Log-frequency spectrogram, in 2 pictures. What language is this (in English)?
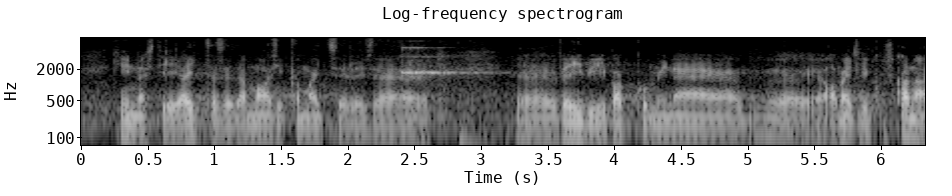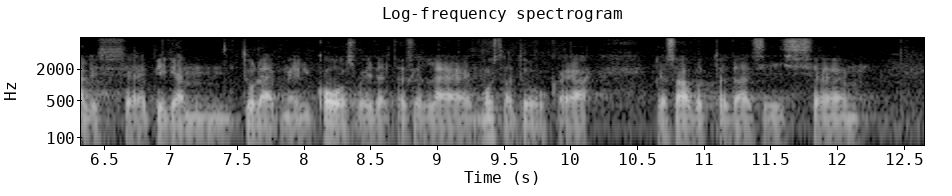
Estonian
